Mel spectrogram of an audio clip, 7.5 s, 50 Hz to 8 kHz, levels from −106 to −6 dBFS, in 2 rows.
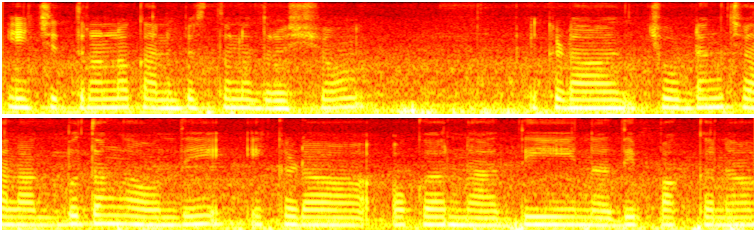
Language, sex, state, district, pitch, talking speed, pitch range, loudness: Telugu, female, Telangana, Nalgonda, 205 Hz, 110 wpm, 190-225 Hz, -15 LUFS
